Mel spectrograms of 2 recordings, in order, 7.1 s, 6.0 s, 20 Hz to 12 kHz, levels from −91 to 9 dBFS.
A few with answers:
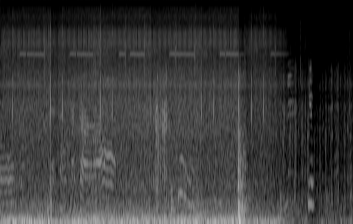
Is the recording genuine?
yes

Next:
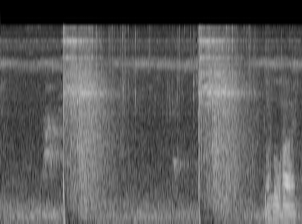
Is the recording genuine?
no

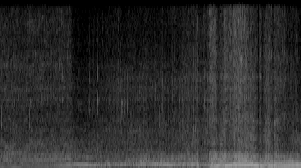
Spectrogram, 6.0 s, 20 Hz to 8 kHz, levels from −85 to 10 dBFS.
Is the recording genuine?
no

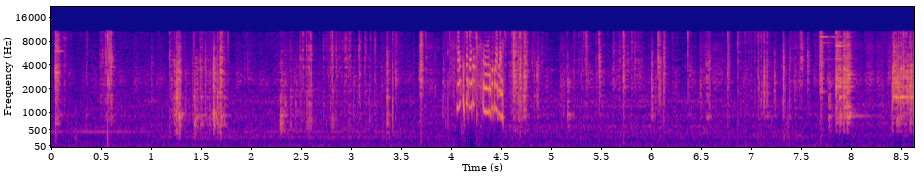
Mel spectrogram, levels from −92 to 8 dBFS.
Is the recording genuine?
yes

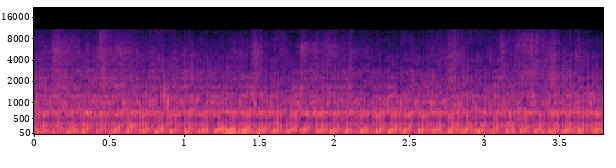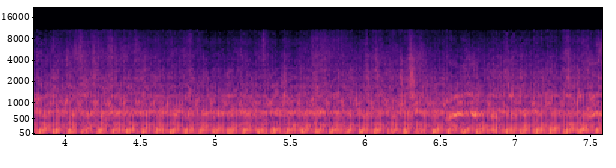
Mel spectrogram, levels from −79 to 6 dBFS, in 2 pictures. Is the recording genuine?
no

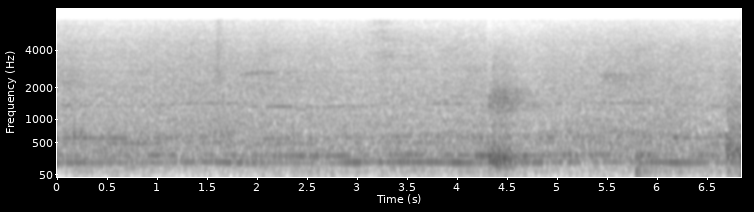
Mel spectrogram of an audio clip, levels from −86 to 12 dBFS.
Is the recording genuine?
yes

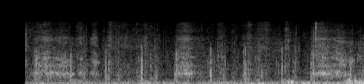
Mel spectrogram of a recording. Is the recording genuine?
yes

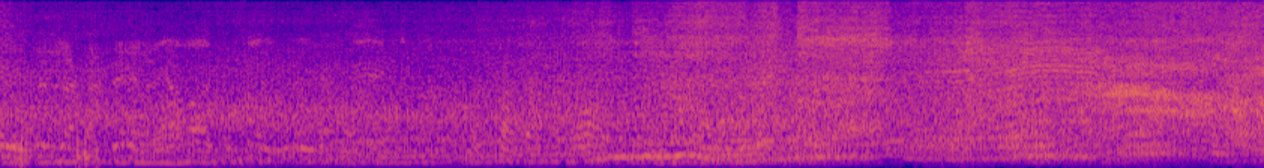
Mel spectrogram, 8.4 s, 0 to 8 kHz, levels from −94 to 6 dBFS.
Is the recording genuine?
no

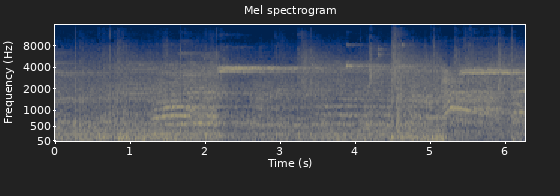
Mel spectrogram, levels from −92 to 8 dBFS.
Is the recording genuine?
no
